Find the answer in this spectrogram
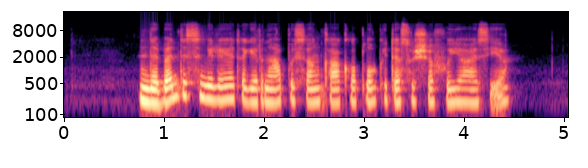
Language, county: Lithuanian, Klaipėda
